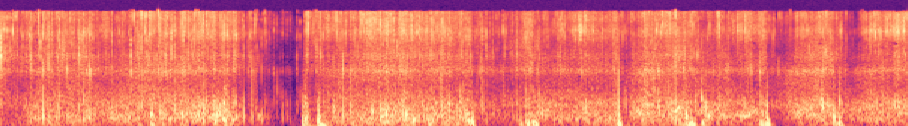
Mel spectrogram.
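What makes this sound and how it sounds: Long orange nails tap quickly on a microphone covered in a small rounded dome of wet white paper mache. The taps come through as dull, muffled, low-heavy thumps and sticky crackles with almost no brightness, and the sound drops out briefly near the two-second mark.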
